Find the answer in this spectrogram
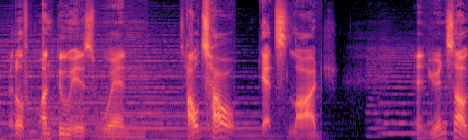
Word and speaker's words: Cao Cao: Cao Cao. Cao Mengde. Cao Cao. That's how you say his name. It's not Cao Cao. That's the bad American way of saying it. It's Cao Cao. That's Chinese for you.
